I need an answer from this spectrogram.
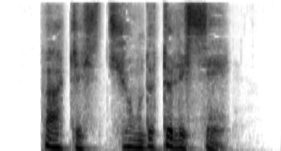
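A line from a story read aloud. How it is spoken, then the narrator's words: Breathed softly. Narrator (French): souffla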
